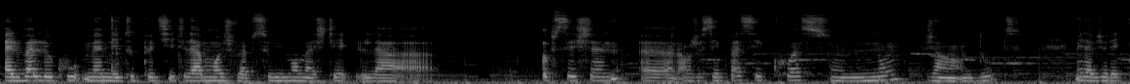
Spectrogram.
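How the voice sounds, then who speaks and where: A woman's voice: lowish voice, flat delivery, a little slow, a little mellow, faint music behind. A woman in her thirties answering viewer questions in a casual beauty vlog, chatty and digressive with many fillers. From Italian family roots. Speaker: beauty vlogger. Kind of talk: casual Q&A chat.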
